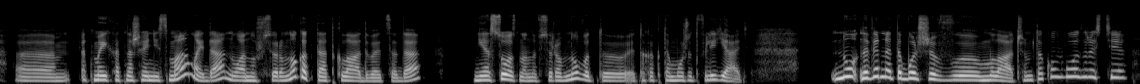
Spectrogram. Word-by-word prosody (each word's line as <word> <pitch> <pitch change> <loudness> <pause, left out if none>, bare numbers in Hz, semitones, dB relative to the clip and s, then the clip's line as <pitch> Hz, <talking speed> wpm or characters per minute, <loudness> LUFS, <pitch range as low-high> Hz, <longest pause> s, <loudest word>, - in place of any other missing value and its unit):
э, 170 -1 -4
от 200 - -10
моих 205 -1 +2
отношений 195 0 0
с 175 - -11
мамой, 210 -4 +1
да, 185 - -1
ну 225 -8 -1
оно 180 -1 0
ж 165 - -15
всё 190 - -3
равно 195 - +1
как-то 305 - +1
откладывается, 160 -4 -3
да? 170 - -2 0.5
Неосознанно 190 -3 +2
всё 170 +4 -7
равно 190 +9 +1
вот, 200 -8 -2
э, 170 -1 -2
это 185 - -10
как-то 185 +1 -6
может 185 -1 -4
влиять. 205 -1 -2 0.8
Ну, 340 +8 +6
наверное, 330 +4 +5
это 280 - +4
больше 255 -2 +4
в 200 -1 +2
младшем 190 0 0
таком 340 +9 -4
возрасте, 340 -3 -2
195 Hz, 170 wpm, -22 LUFS, 180-250 Hz, 0.8 s, Ну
